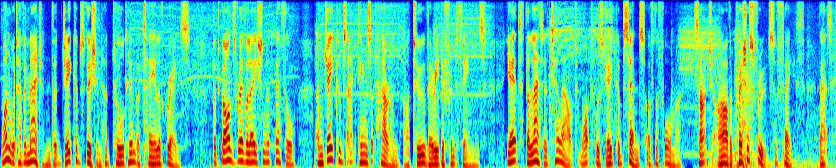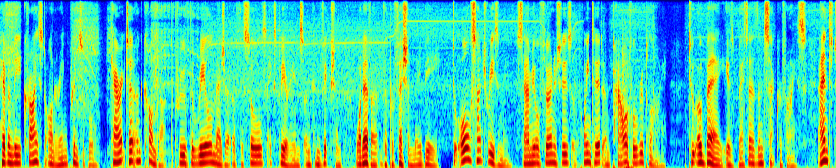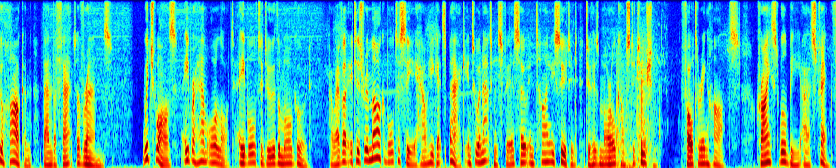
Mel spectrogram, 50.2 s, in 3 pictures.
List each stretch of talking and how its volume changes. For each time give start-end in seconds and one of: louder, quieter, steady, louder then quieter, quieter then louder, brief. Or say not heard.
0.0-50.1 steady.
